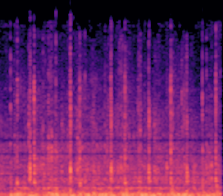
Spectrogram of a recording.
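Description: Members of a legislative assembly thumping their desks in approval of an announcement, a dense, rapid, irregular clatter of many knocks at once.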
